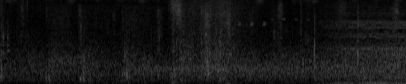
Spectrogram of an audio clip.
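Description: Hands grip and scrape on rock while climbing.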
